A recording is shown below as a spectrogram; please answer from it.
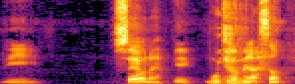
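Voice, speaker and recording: A man earnestly retelling a dream in casual storytelling, often dropping his voice to a hush. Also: medium pitch, fairly even intonation, brisk. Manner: earnest, drops to hushed tones when reliving tense moments. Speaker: dream narrator.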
